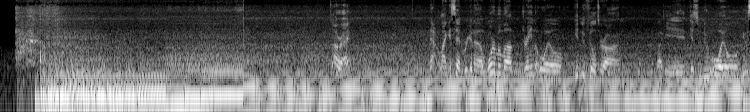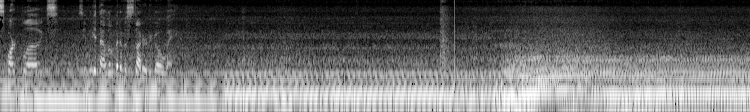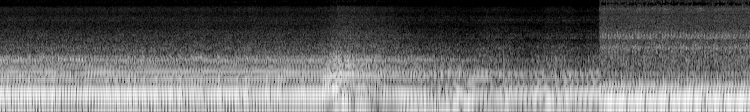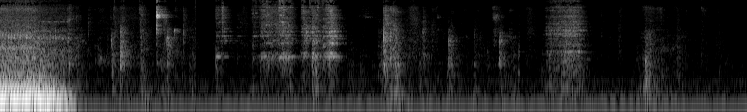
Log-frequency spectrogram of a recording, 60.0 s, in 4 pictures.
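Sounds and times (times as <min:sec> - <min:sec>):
car engine idling and revving: 0:00.4 - 0:46.7.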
